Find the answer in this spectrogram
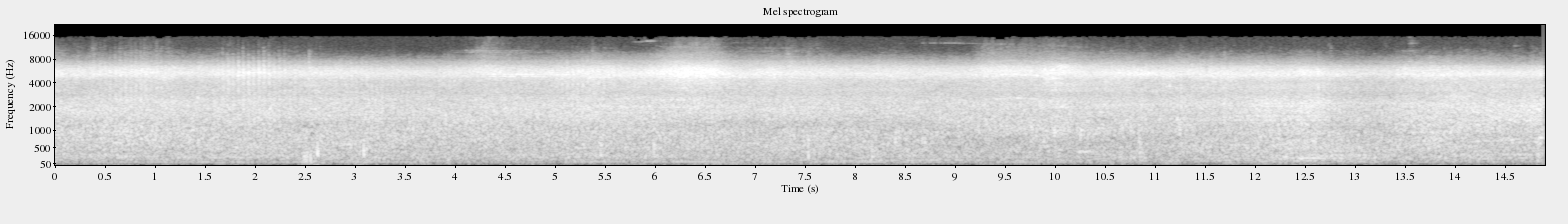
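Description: Steady city street noise heard through a phone microphone: an even hiss of passing traffic and wind, with a couple of faint knocks about three seconds in.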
